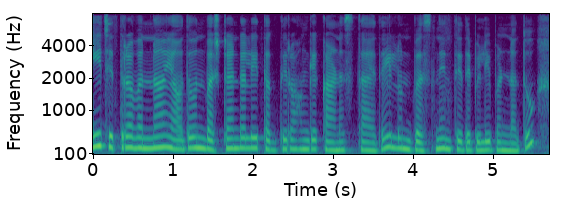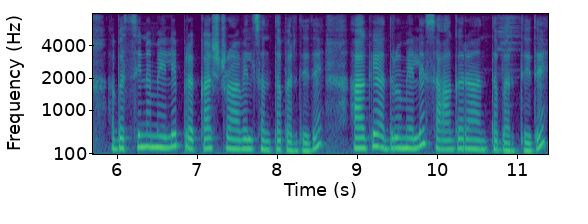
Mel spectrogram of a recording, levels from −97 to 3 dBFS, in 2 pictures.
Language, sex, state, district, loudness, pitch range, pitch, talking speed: Kannada, female, Karnataka, Shimoga, -31 LUFS, 180-215 Hz, 200 Hz, 155 wpm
